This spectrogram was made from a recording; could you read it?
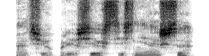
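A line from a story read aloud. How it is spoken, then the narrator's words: Quiet question. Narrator (Russian): так же тихо спросил я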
